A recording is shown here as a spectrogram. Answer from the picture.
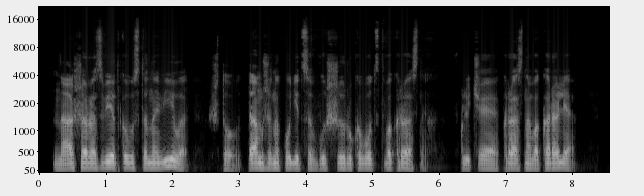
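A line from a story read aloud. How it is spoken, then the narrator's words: Quiet. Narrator (Russian): негромко сказал Морган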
